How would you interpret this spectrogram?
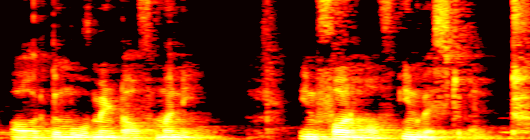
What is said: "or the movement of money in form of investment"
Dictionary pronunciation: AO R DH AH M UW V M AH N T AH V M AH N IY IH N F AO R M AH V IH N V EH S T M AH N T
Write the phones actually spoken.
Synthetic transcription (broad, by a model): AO R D AH M UW V M AH N T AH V M AH N IY IH N F AO R M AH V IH N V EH S T M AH N T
